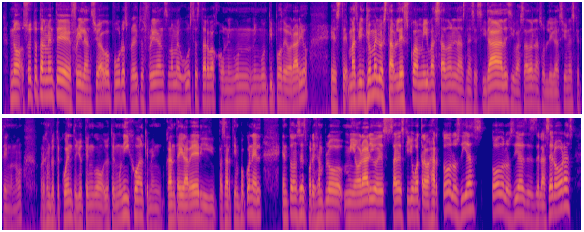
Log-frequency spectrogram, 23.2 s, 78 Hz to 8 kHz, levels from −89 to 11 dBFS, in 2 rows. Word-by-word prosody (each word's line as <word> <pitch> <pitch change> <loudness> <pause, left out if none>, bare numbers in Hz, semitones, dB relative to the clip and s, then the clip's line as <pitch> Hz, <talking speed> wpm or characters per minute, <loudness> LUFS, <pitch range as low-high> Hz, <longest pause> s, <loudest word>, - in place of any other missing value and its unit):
No, 150 0 +1
soy 170 0 +1
totalmente 165 -5 +3
freelance, 125 -6 +1
yo 135 - 0
hago 145 - -1
puros 145 +3 -6
proyectos 125 0 -7
freelance, 140 0 -3
no 135 - -8
me 135 -1 -6
gusta 130 +1 -7
estar 130 0 -2
bajo 130 -3 -6
ningún 120 +3 -12
ningún 120 +1 -12
tipo 130 +1 -7
de 115 -2 -3
horario, 115 +8 0 0.4
este, 110 -3 +1
más 140 0 +2
bien, 145 -1 0
yo 160 +4 +3
me 190 +2 +1
lo 170 - +2
establezco 130 +2 +4
a 145 - +4
mí, 140 +1 0
basado 135 -2 +1
en 135 -1 -6
las 110 -3 -3
necesidades 125 +6 +4
y 115 - -9
basado 110 +3 -5
en 125 - -6
las 110 -3 -8
obligaciones 100 +3 -7
que - - -16
tengo, 95 -3 -13
¿no? 110 +5 -16 0.3
Por - - -16
ejemplo, 110 -1 -9
te - - -8
cuento, 125 -1 -3
yo 110 0 -5
tengo 115 -1 -7
yo 110 - -10
tengo 110 +3 -8
un 130 - -6
hijo 145 -1 +1
al 135 -1 -3
que - - -9
me 100 0 -15
encanta 110 +4 -1
ir 110 -1 +5
a 110 - +5
ver 120 +2 +5
y 100 -3 -10
pasar 115 +5 -3
tiempo 115 +1 -10
con 155 +5 -2
él. 135 0 0 0.4
Entonces, 145 +1 -2
por 125 -1 -3
ejemplo, 130 +2 -2
mi 120 0 0
horario 135 +3 +6
es, 130 -1 +2
¿sabes 135 -1 +2
que?, 140 - -7
yo 145 - -2
voy 140 - +2
a - - -8
trabajar 125 +1 +2
todos 175 +9 -2
los 150 -4 -2
días, 175 +5 -3
todos 175 +2 -2
los 130 -4 -4
días, 150 -1 -1
desde 115 -1 -8
las 110 0 -1
0 165 +2 +2
horas 210 +2 -1
130 Hz, 215 wpm, -25 LUFS, 115-140 Hz, 0.4 s, horario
